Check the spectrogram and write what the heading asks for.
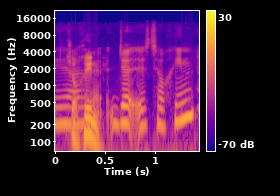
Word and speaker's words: Chojin: Chojin.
